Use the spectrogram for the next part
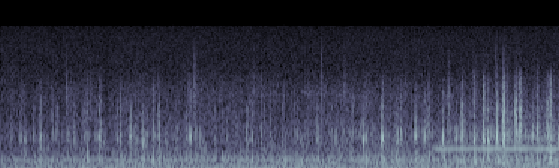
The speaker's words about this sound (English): Look at that horse riding away from Ma Holcomb's place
